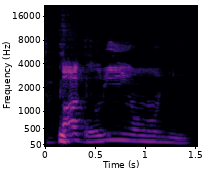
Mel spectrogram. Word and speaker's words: Buglioni: I just thought you were mispronouncing baloney. No, it's Buglioni. Get it right, Jay.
